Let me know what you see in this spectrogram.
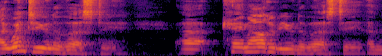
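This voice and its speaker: A man at a fairly quick pace with lively intonation, plus audible room echo. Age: 70s. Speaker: hotel owner. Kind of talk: interview. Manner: hesitant with fillers.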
